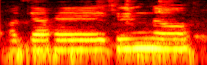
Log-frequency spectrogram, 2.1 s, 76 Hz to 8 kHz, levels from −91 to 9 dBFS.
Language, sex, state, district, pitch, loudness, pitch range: Hindi, female, Bihar, Muzaffarpur, 230 Hz, -15 LUFS, 225-245 Hz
